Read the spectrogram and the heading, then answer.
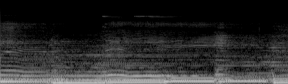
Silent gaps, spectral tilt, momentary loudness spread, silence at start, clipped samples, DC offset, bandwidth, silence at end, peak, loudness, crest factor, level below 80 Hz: none; -8.5 dB/octave; 3 LU; 0 s; under 0.1%; under 0.1%; 10.5 kHz; 0 s; -12 dBFS; -24 LUFS; 10 dB; -32 dBFS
